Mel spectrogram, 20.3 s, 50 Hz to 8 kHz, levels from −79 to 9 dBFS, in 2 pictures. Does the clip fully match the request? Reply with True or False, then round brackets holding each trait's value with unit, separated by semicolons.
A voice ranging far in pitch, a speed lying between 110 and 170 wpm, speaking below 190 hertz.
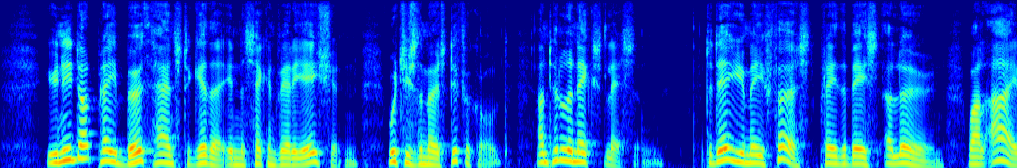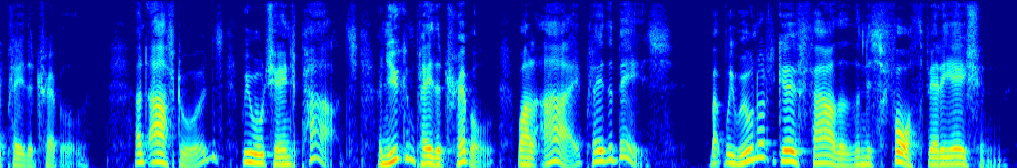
False (5.8 semitones; 180 wpm; 140 Hz)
